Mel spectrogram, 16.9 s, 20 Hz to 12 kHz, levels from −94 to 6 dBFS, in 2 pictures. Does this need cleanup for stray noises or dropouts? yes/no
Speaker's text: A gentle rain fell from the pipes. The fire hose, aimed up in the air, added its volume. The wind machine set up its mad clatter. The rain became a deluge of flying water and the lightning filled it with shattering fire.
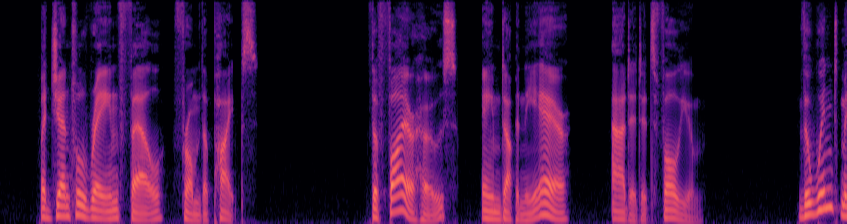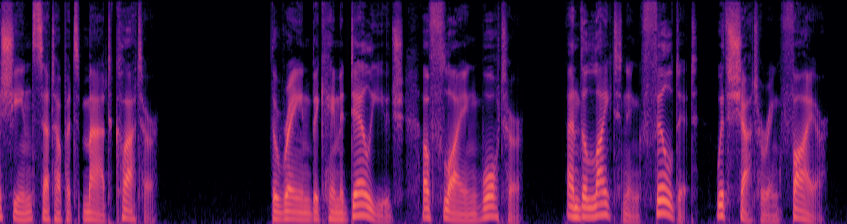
no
